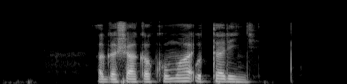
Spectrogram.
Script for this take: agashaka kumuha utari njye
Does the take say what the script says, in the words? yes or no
yes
